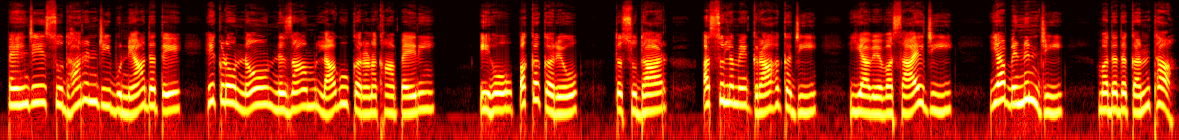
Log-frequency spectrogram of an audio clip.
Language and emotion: Sindhi, neutral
